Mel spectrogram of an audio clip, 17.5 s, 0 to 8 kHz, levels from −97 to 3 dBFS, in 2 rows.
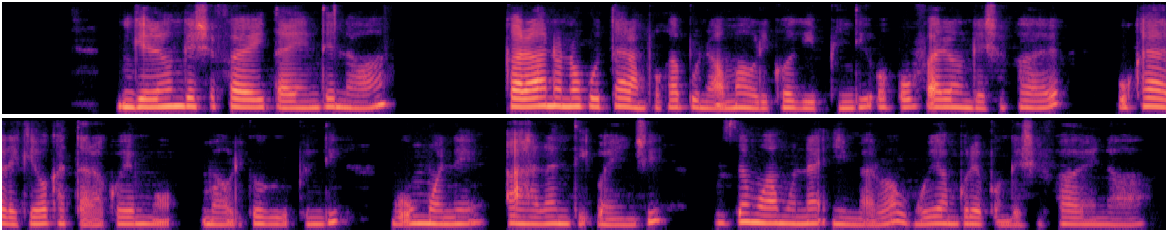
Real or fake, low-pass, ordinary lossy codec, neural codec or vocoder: real; 7.2 kHz; Opus, 24 kbps; none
